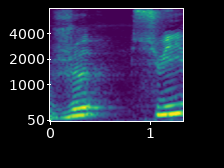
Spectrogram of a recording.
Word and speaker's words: suis: Então, je suis. Você não vai pronunciar esse S no final de suis.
